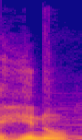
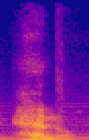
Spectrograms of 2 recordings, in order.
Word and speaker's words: হ্যানো: কিংবা হ্যানো কেনো এরকম অনেকে এটাকে বলে স্টাইল করে হেনো এটা আসলে হেনো নয় এটা হচ্ছে হ্যানো অনুস্বার ও চন্দ্রবিন্দু যুক্ত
